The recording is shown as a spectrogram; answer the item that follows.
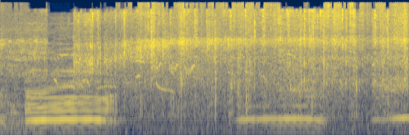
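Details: Cattle herded into their pen as evening falls, giving loud drawn-out moos, two long calls and the start of a third, each steady then dropping at the end, with faint background chatter.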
